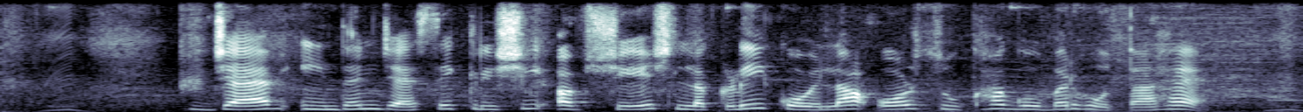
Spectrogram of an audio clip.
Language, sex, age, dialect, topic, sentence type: Hindi, female, 18-24, Hindustani Malvi Khadi Boli, agriculture, statement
